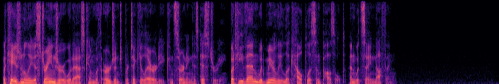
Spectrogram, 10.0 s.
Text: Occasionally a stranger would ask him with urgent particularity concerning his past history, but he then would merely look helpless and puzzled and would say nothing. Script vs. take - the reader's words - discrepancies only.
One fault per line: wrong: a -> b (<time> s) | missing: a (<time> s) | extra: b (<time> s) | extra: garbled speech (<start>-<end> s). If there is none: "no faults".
missing: past (4.0 s)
